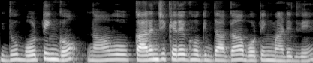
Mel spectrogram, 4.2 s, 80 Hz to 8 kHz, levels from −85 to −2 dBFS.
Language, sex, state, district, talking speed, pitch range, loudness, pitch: Kannada, female, Karnataka, Mysore, 115 wpm, 180-200 Hz, -16 LUFS, 190 Hz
